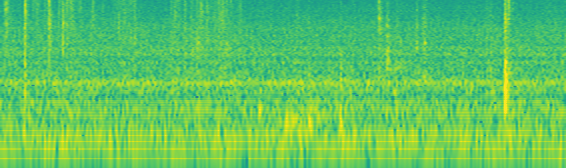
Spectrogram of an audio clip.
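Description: A pot of broth simmering on the stove, with plastic packaging crinkling and rustling in the hands as a bag is opened. There is a sharper crackle about five seconds in.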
